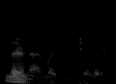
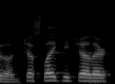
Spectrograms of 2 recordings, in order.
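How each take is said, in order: First: Hushed, unvoiced rueful punchline; whispered correction. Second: Said in the usual way. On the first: Shown as a demonstration. Parent correcting her own hope to the audience, whispered. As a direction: drop to a whisper to undo the hope.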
